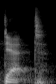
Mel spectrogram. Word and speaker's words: debt: There's a sneaky silent letter in there. – I'm going to go with a T. – Well, it's not silent because you can hear the T. D-E-B-T.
